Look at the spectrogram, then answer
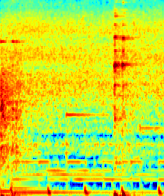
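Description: Pumpkin, egg and basil are stir-fried in a pan, with a steady sizzle and rhythmic scraping strokes of the spatula about every half second, close and alone.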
